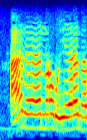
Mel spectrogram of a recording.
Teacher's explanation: على مريم يبقى رقق الميم وفخم الراء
